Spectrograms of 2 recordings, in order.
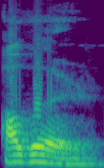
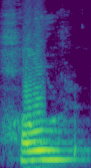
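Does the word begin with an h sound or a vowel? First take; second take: vowel; h sound. First: The word begins directly with a vowel. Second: The word begins with an h sound. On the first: The speaker calls it right. "ಇದು ಅವರ್ ಅವರ್" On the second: The speaker calls it wrong. "ಇದು ಹೌರ್ ಅಲ್ಲ"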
